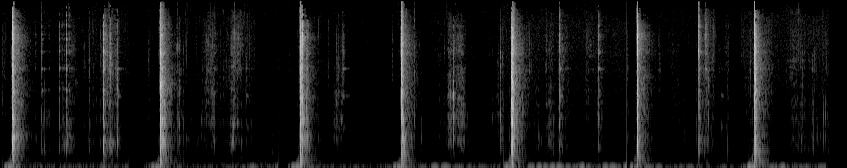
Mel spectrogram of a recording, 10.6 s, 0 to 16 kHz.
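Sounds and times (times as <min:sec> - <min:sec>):
bone chopping: 0:00.0 - 0:00.5, 0:01.9 - 0:02.4, 0:03.6 - 0:04.2, 0:04.9 - 0:07.0, 0:07.8 - 0:10.4.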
